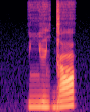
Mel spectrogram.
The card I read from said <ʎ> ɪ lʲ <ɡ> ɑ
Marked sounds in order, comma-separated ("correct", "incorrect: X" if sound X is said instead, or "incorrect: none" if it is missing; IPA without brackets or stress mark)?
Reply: correct, correct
